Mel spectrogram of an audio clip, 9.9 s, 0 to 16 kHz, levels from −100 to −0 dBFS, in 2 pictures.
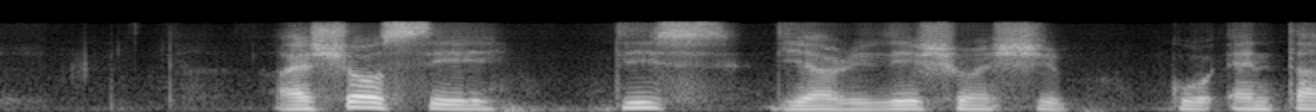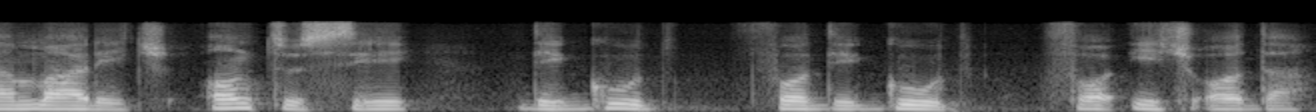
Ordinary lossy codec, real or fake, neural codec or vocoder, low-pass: none; fake; codec, 16 kHz, 0.7 kbps, FocalCodec; 7.2 kHz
